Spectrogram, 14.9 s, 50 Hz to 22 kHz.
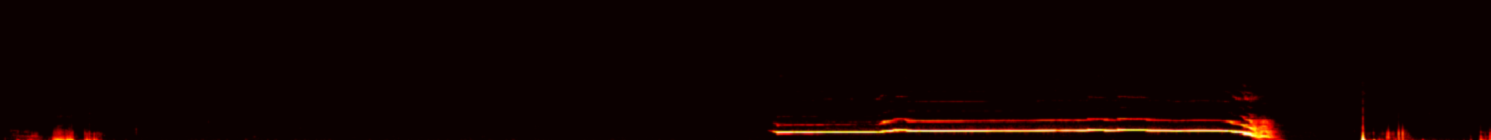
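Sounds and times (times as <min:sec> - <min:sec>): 
elk locate bugle blown on a latex call: 0:07.7 - 0:12.8.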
